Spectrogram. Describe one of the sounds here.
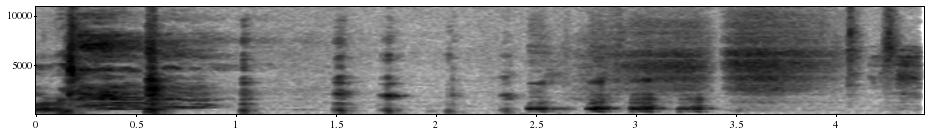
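An older man laughs over an online call.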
